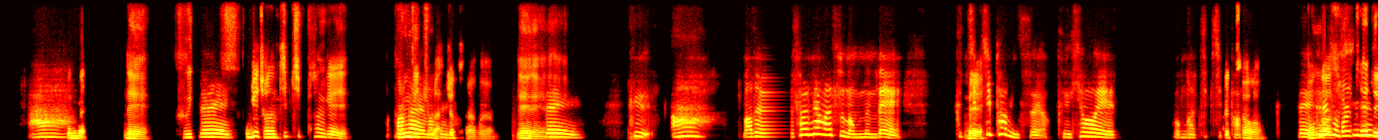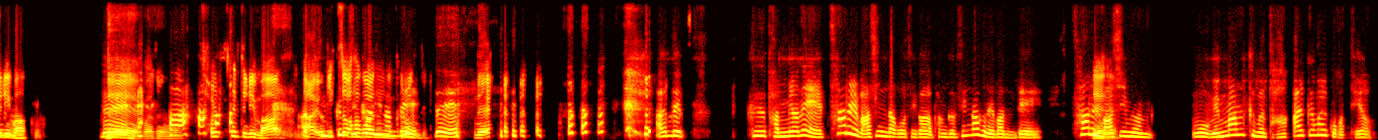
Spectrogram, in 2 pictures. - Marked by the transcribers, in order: other background noise; distorted speech; tapping; laugh; laugh
- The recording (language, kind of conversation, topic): Korean, unstructured, 커피와 차 중 어느 쪽을 더 선호하시나요?
- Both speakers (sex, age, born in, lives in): female, 30-34, South Korea, South Korea; male, 25-29, South Korea, United States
